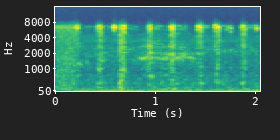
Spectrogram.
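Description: Felting needle repeatedly stabbing into a wool figure: a faint, irregular run of soft scratchy pokes, about four a second.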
